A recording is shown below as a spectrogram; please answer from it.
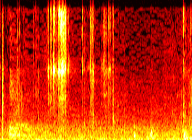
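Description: Faint clicking of poker chips being handled at the table: a short cluster of clicks about two-thirds of a second in and a couple more just after a second, over low room noise.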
